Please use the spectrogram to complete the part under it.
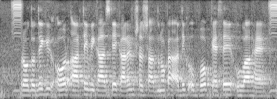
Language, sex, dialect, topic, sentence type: Hindi, male, Hindustani Malvi Khadi Boli, agriculture, question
